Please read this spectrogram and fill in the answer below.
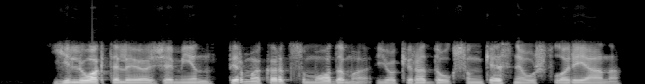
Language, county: Lithuanian, Kaunas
